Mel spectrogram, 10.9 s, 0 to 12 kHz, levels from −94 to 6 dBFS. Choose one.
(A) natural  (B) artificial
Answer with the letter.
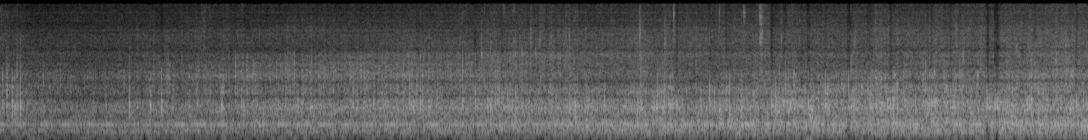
A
